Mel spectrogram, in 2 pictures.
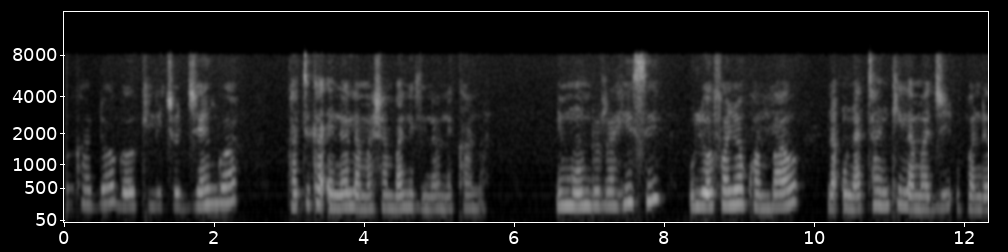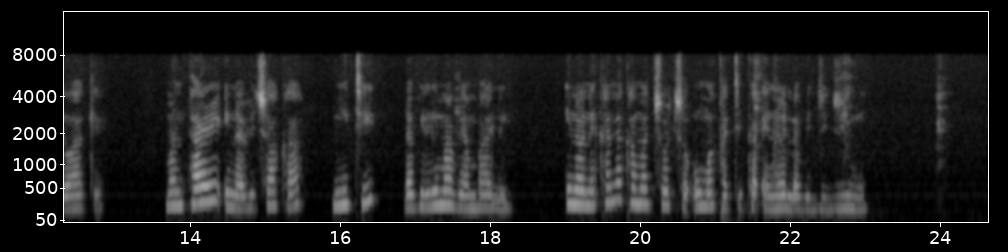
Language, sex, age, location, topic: Swahili, female, 18-24, Kisumu, health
